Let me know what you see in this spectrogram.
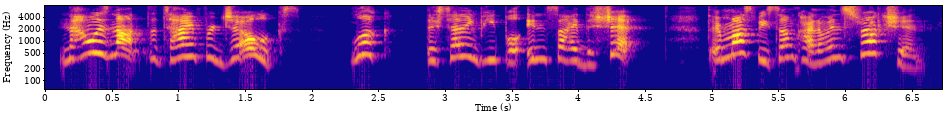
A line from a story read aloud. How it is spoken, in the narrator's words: Melissa cried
